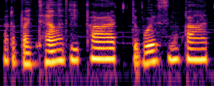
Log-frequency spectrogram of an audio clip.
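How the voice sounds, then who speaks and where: A woman with a low-energy, just-woke-up morning voice giving a casual gameplay tutorial in commentary style. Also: fairly even intonation, brisk, mellow, soft background music. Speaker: video game guide narrator.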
